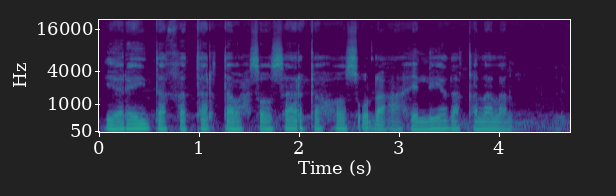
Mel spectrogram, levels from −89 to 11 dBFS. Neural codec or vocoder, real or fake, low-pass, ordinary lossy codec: vocoder, 44.1 kHz, 128 mel bands, Pupu-Vocoder; fake; none; none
